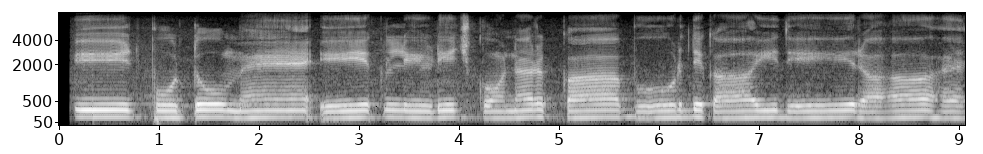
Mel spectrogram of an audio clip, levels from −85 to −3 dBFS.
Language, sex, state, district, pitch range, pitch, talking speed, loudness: Hindi, male, Madhya Pradesh, Umaria, 130-140 Hz, 135 Hz, 80 wpm, -14 LUFS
